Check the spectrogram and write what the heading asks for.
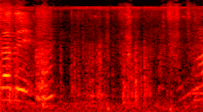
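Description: A man's voice speaking briefly at the start, then a quieter stretch of faint background noise before voices resume near the end.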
